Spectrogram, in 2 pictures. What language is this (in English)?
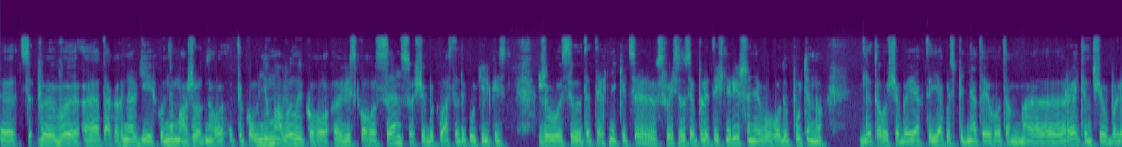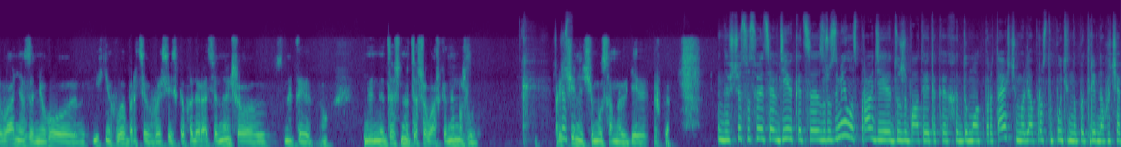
Ukrainian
